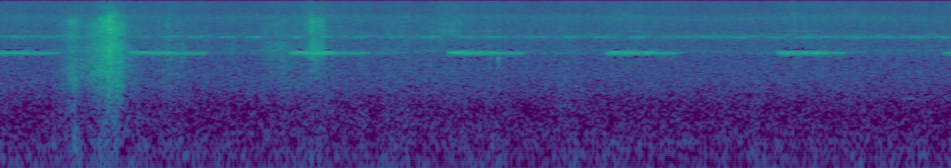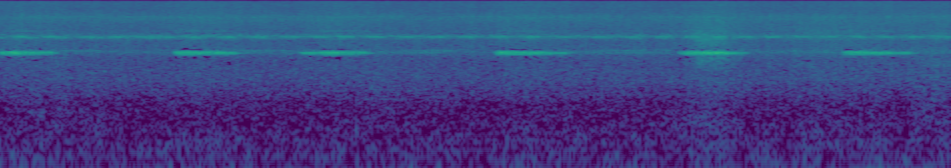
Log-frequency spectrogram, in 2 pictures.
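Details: Crickets chirping at night under full moonlight on the Cilpirti highland pasture in Turkey: a clear, pure-toned chirp repeated about every one and a half seconds, with a few sharp clicks over quiet background.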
